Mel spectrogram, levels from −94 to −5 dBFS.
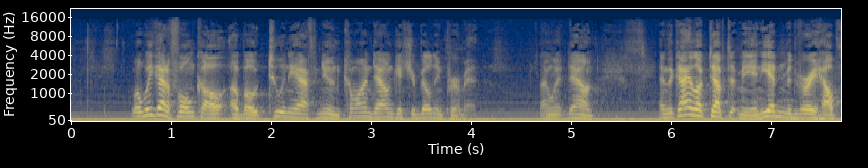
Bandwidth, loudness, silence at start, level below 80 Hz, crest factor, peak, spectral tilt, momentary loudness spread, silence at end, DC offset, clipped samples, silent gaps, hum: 15 kHz; -24 LUFS; 0 s; -34 dBFS; 20 dB; -4 dBFS; -5.5 dB/octave; 16 LU; 0 s; under 0.1%; under 0.1%; none; none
